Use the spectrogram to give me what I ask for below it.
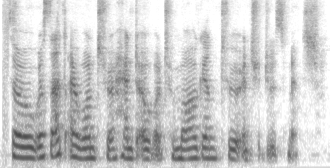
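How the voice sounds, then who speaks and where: A woman's voice: fairly low pitch, steady tone, brisk, darkish tone. A young woman hosting an online lecture series, giving a hesitant, informal introduction over a video call. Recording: noisy video-call audio.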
